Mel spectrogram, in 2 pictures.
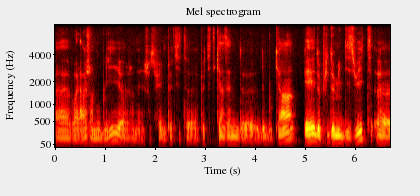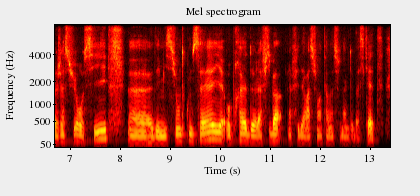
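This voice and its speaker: A man with a dark, mellow tone, fairly low in pitch, at a fairly slow pace, with lively intonation and big swings in loudness. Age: 40s. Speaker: basketball journalist and author. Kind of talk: podcast interview. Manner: hesitant, many fillers.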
